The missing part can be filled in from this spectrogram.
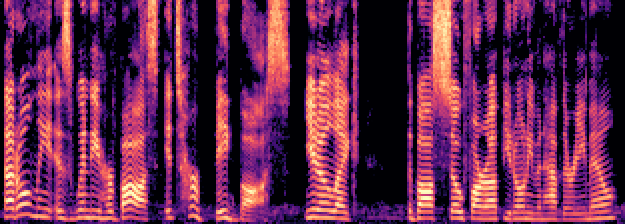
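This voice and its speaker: A woman with a fairly high, fairly bright voice close to her everyday speech plays the gossipy narrator of a scripted sitcom podcast. At normal speed, she tells the story as a wry female storyteller, tossing in chatty asides about the characters.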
